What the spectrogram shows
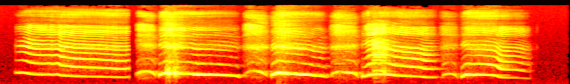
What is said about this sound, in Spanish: El niño desconsolado muy fuerte se puso a chillar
